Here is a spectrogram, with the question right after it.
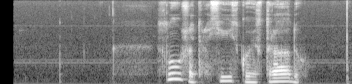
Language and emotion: Russian, sad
